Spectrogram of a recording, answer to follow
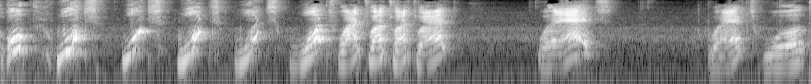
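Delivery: rapid-fire repeated questions, each jumping upward; gobsmacked. Real, not acted. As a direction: keep asking in total disbelief, rising each time.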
